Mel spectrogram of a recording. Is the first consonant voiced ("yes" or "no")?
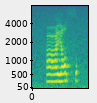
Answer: yes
